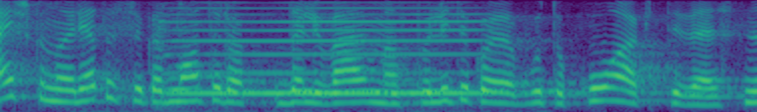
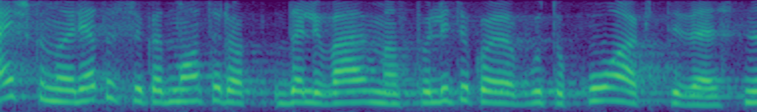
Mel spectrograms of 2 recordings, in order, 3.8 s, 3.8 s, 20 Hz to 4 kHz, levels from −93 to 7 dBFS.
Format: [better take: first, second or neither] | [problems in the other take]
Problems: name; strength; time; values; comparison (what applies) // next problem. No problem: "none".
second | background sound (Bowed string instrument); 4 dB below the speech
